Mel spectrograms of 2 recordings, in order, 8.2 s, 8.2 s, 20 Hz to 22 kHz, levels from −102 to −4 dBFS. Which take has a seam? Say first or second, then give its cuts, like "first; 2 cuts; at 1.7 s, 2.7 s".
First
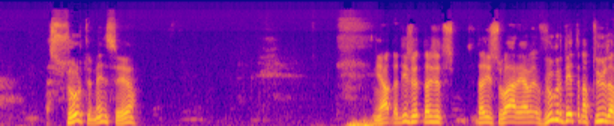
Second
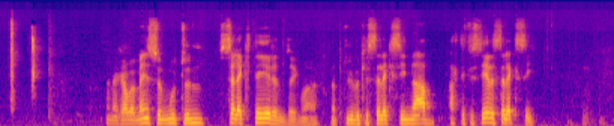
second; 1 cut; at 2.8 s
